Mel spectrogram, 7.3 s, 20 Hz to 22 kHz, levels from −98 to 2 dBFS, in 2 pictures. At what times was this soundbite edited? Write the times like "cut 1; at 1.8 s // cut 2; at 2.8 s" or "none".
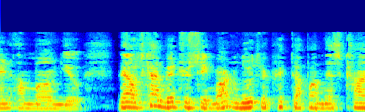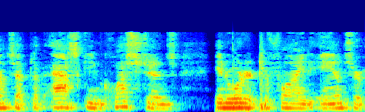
none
